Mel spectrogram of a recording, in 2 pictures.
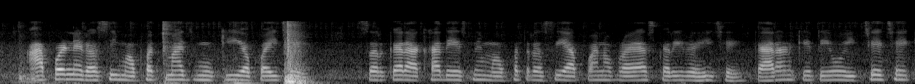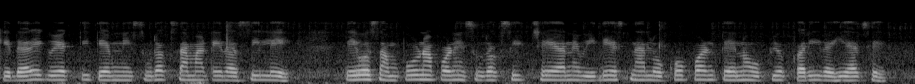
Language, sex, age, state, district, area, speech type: Gujarati, female, 45-60, Gujarat, Valsad, rural, read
